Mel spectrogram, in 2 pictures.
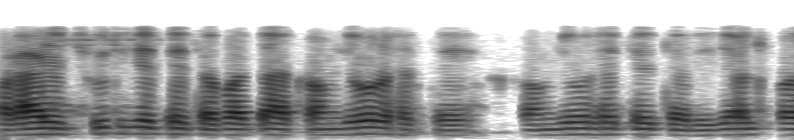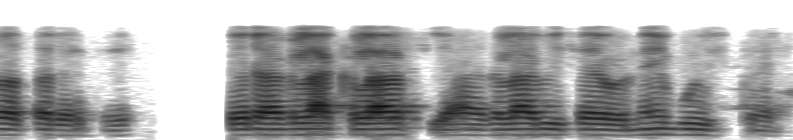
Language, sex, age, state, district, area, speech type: Maithili, male, 30-45, Bihar, Muzaffarpur, urban, conversation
